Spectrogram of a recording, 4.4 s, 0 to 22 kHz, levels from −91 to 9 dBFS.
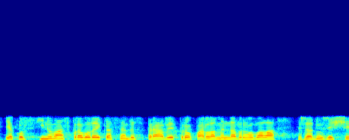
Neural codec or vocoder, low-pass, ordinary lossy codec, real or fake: codec, 16 kHz, 4 kbps, FunCodec, trained on Chinese and English, 50 frames a second; 3.6 kHz; Opus, 24 kbps; fake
